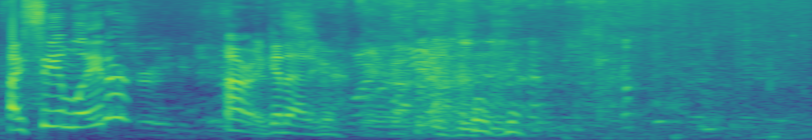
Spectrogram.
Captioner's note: laughs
